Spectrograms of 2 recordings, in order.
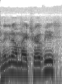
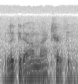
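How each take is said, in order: First: Louder, proud showing off; louder smug boast. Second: Quiet smug murmur of the trophy man; softly pleased with himself; smug boast. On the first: Smug card figure showing off his trophies, louder. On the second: Smug card figure admiring his trophies, murmured softly. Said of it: "This guy looks pretty smug". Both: Acted.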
